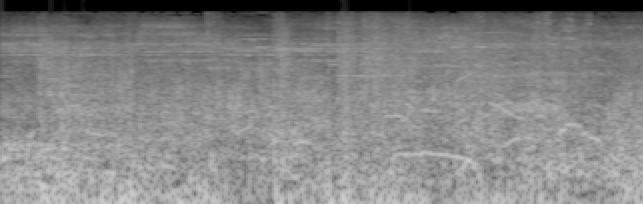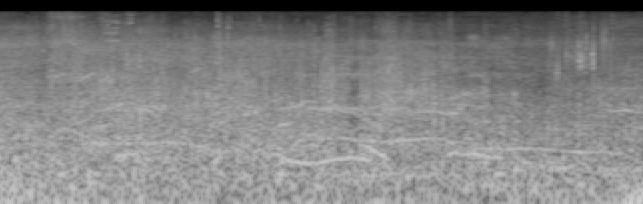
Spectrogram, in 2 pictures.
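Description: Blades slash and clash in a fierce fight.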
